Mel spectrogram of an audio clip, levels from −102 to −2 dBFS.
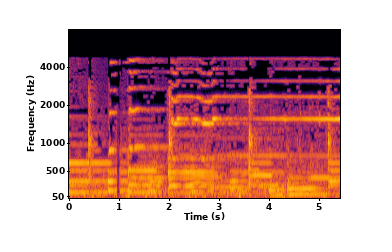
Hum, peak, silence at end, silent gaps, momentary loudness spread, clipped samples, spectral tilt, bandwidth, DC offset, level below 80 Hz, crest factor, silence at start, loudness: none; -4 dBFS; 0 s; none; 4 LU; under 0.1%; -11.5 dB/octave; 5 kHz; 0.3%; -36 dBFS; 16 dB; 0 s; -20 LUFS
